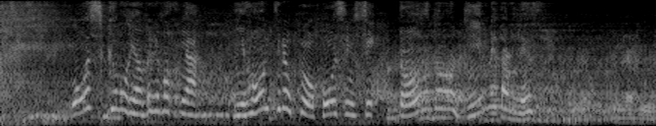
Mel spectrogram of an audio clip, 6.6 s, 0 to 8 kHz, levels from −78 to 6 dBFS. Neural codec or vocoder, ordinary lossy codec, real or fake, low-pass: codec, 16 kHz, 4 kbps, X-Codec, WavLM features, trained on Multilingual LibriSpeech; none; fake; none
